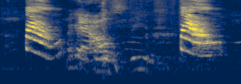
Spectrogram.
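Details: Pet orange-winged amazon parrot in a room, producing abrupt, loud, harmonic calls that slide downward, two strong bursts nearly two seconds apart with softer murmuring between, amid nearby human chatter.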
